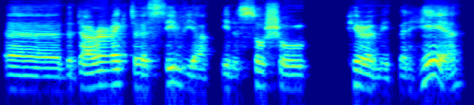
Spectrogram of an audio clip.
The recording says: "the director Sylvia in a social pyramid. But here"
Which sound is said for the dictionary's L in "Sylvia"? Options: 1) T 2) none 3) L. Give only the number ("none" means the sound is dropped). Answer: 3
